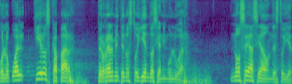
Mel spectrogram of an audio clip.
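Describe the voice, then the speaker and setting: Dark and mellow in tone, a man speaks at a moderate pace with a fairly high pitch. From Peru. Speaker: conference speaker, advertising executive. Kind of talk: motivational talk.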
